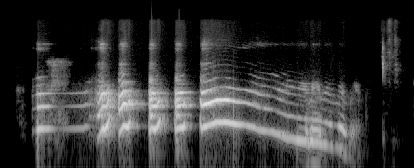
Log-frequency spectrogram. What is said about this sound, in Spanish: Se va despertando Es el lobo.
